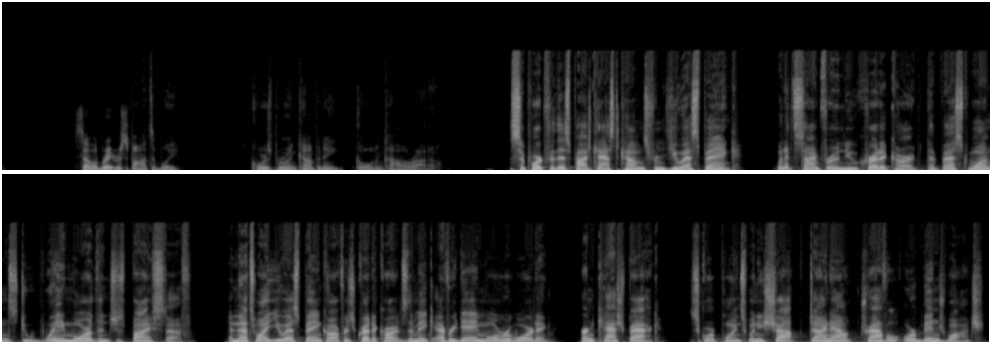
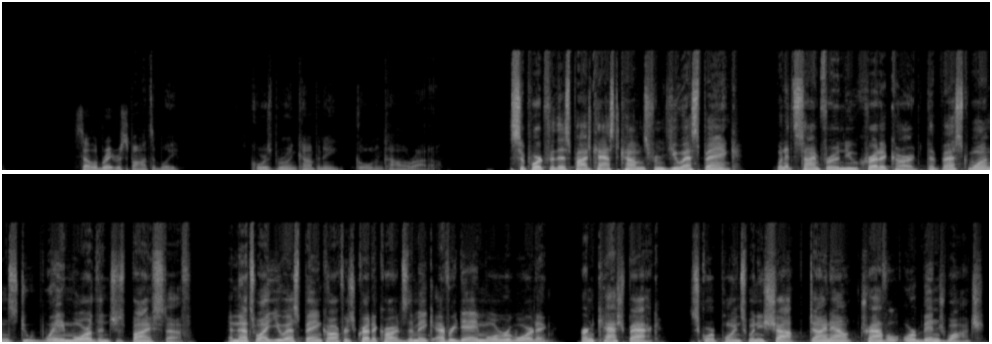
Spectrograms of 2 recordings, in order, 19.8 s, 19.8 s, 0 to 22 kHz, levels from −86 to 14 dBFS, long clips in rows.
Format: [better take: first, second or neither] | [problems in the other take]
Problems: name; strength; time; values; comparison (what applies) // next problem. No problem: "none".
neither | garbled, watery; slightly; nothing above 15.5 kHz; the same in both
